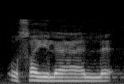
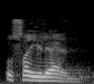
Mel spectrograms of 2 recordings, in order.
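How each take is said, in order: First: أصيلال slowly, ending in L instead of N; substituted final lam. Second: أصيلان ending in a clear N, "usaylan"; original final nun. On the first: Teacher showing the irregular substitution, أصيلال said slowly with final L. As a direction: draw out أصيلال and close on lam. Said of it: "لكنهم أبدلوا النون". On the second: Teacher giving the original diminutive, أصيلان said with final N. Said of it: "لكنهم أبدلوا". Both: Shown as a demonstration.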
